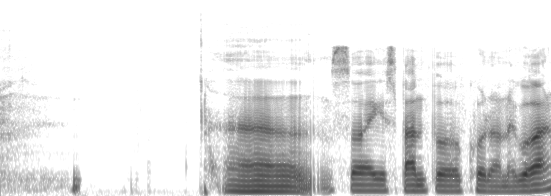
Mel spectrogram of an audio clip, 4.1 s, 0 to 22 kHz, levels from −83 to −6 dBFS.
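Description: At 2.33 s the speech turns dull and narrow after a brief 20 ms silence, and stays that way to the end at 4.13 s. This is most likely an input switched to a poorer device. On a spectrogram, energy above 8 kHz vanishes abruptly from that point, and a new noise floor, about 35 dB below the speech, appears. The waveform shows a tiny gap at the switch, then an overall level about 5 dB lower.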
